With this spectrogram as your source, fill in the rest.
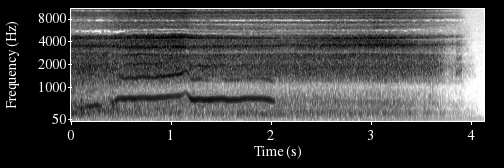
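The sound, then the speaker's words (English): A slow nasal inhale with the back of the throat gently contracted during a guided breathing exercise, a steady airy hiss lasting about four seconds with a faint whistling tone, ending abruptly. “Inhale through the nose while gently contracting the back of your throat.”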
